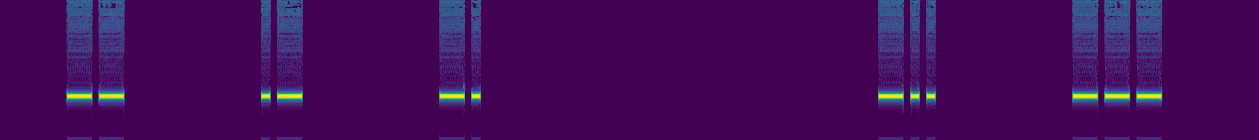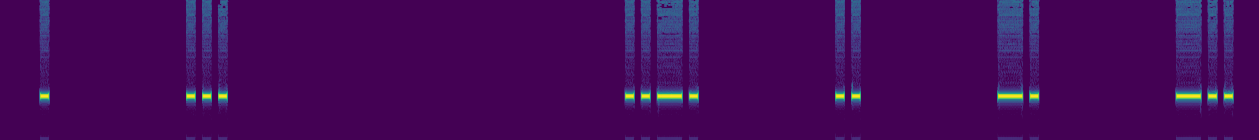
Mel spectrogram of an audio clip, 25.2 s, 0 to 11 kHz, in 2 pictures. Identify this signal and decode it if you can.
Morse code, heard as a keyed tone, about 15 wpm, spaced as for 5 wpm, 1000 Hz. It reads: MAN DOES FIND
